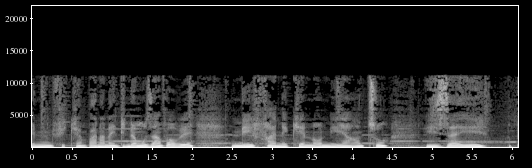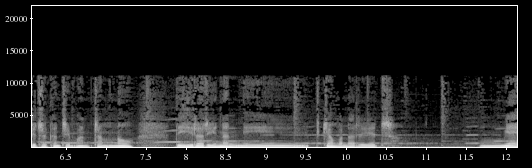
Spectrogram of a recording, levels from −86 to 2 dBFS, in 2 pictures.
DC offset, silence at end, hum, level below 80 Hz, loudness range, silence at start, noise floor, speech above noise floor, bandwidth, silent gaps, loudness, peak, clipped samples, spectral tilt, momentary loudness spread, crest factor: under 0.1%; 0 s; none; -44 dBFS; 3 LU; 0 s; -41 dBFS; 29 dB; 11.5 kHz; none; -14 LUFS; -2 dBFS; under 0.1%; -7 dB/octave; 11 LU; 12 dB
